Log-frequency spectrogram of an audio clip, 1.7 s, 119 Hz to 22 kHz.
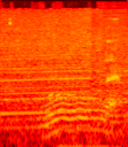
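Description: A 1975 Formula Retro race car in the Automobilista sim racing game at the Österreichring screams at full throttle, its steady engine tone rising in pitch under continuous talk.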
